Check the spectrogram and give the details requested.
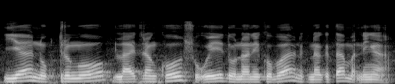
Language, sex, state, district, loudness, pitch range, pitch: Garo, male, Meghalaya, West Garo Hills, -15 LUFS, 120-150 Hz, 130 Hz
